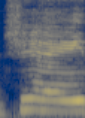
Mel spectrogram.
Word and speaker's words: Jaye: by making my name j that no one thinks is a real name but it's just like the bird in the sky j a y added silent E because I'm a girl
